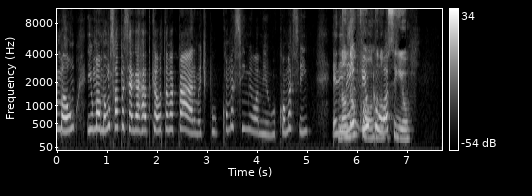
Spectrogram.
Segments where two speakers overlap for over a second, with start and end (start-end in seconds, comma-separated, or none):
5.6-6.8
